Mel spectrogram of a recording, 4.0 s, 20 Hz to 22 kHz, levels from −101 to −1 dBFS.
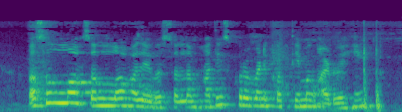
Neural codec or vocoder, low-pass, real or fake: none; 9.9 kHz; real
